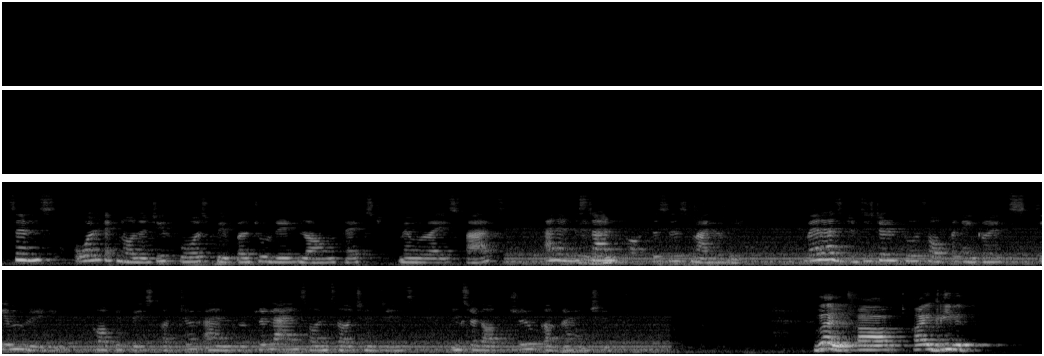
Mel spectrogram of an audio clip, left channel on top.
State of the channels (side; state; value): left; silent; 54 dB below the other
